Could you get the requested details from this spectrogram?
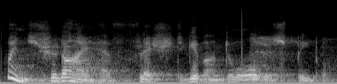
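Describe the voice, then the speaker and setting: A man's voice: lowish voice, expressive, moderate pace, darkish tone, dull audio, slight background noise. A man delivering an evening address in a hall, reading scripture aloud in a dramatic, declaiming way, heard on an old 1960s tape recording. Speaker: preacher. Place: lecture hall.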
